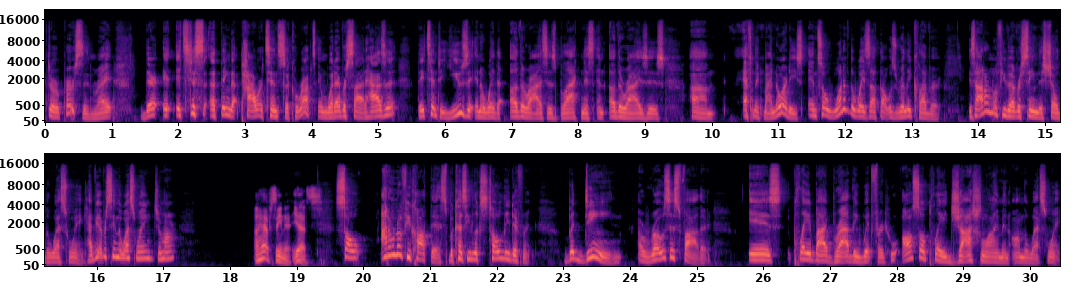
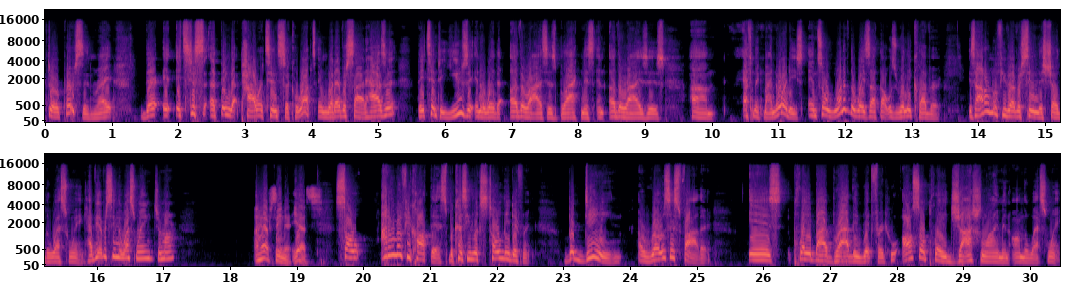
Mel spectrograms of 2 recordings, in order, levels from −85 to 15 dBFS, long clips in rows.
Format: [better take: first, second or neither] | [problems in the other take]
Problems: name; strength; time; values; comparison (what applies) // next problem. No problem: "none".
first | distortion; slight; 12% of the sound clipped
